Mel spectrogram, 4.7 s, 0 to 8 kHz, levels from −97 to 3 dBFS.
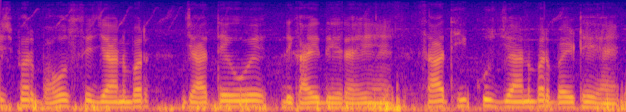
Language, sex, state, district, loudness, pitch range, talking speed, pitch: Hindi, male, Uttar Pradesh, Lalitpur, -18 LUFS, 125-155 Hz, 215 wpm, 140 Hz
